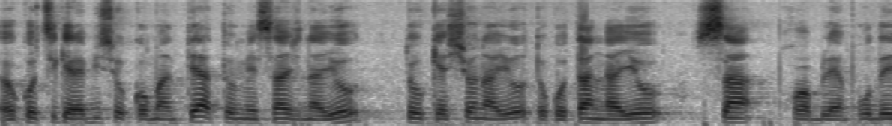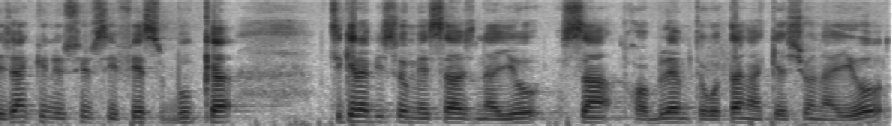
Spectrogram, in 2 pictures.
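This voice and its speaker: Congolese male host, excitable, leaps in pitch, faint hum behind him. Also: moderate pace. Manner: animated, mixes French and Lingala. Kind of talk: live call-in interview.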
